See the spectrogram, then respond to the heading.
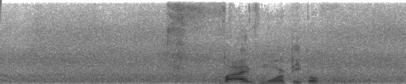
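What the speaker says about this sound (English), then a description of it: "So hopefully the wind isn't too bad." Steady wind rushes on a beach walk at Matinhos, Pontal do Paraná, Brazil, a broad continuous roar buffeting the microphone and blending with distant surf, while a person speaks briefly over it near the end.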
